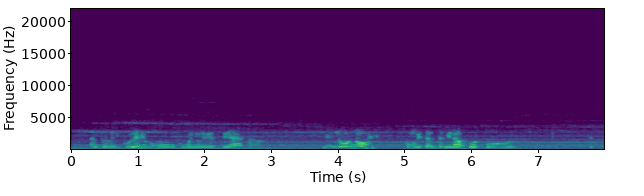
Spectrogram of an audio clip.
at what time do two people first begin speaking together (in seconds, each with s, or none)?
none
